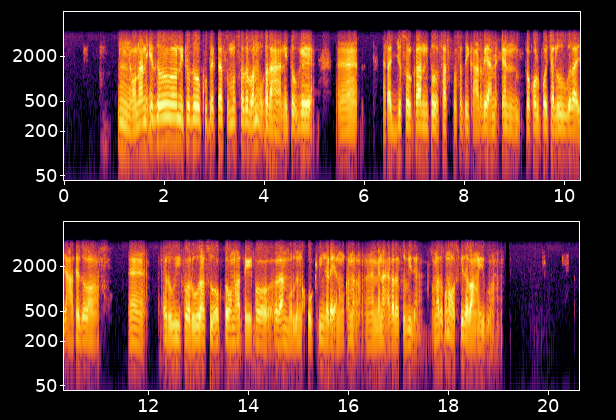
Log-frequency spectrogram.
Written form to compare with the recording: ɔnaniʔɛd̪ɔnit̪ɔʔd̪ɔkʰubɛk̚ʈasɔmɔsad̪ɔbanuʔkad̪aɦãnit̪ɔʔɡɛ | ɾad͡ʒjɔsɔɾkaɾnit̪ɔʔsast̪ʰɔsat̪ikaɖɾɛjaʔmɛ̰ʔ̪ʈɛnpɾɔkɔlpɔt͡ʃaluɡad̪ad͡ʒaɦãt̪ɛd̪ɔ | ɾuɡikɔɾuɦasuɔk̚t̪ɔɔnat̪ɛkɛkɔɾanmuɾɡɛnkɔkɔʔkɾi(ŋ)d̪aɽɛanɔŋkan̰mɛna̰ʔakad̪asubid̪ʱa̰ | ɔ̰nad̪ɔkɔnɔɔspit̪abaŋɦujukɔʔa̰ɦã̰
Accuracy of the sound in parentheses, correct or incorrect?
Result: incorrect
